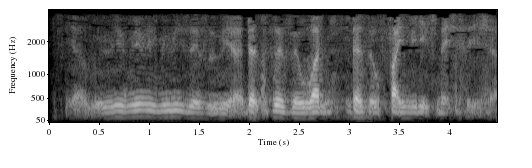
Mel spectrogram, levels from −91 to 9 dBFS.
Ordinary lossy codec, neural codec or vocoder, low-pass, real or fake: MP3, 16 kbps; codec, 16 kHz, 4 kbps, FreqCodec, larger model; 3.6 kHz; fake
